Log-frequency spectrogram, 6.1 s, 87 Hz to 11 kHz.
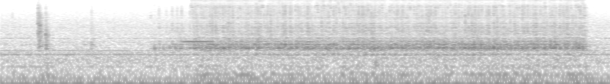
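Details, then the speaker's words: PlayStation 1 SCPH-9002: harsh, gritty whirr over a faint hum for about four seconds, then it stops. The disc drive grinds while seeking; owner suspects a power issue, unconfirmed. "Moment of truth. That still sounds like garbage, doesn't it?"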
